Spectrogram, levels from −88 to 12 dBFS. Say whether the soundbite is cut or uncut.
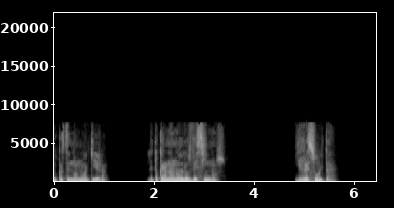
uncut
